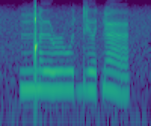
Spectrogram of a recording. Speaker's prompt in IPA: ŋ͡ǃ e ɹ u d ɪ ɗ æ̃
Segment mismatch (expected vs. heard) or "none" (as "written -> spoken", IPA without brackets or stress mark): none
